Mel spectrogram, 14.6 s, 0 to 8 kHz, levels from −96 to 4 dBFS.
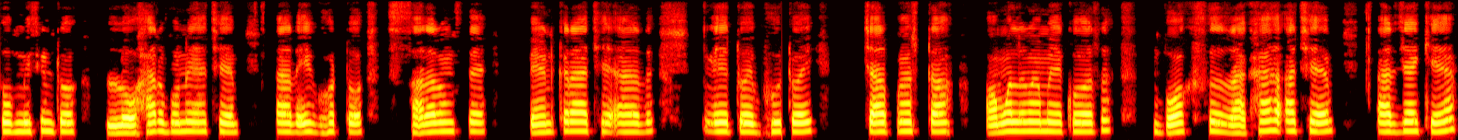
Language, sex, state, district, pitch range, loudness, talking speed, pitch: Bengali, male, West Bengal, Jalpaiguri, 185-195 Hz, -17 LUFS, 115 wpm, 190 Hz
